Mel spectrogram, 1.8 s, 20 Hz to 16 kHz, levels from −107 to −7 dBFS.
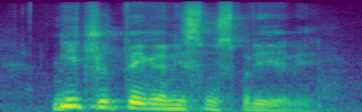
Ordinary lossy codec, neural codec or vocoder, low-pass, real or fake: AAC, 96 kbps; codec, 44.1 kHz, 7.8 kbps, DAC; 14.4 kHz; fake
